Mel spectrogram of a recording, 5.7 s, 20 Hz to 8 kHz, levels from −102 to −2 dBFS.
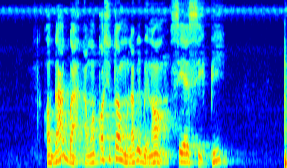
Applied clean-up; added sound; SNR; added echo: none; none; none; none.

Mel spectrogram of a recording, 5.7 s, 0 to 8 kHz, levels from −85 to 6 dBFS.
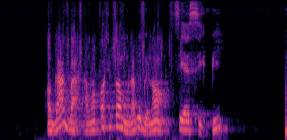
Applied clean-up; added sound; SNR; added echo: neural separator model SepFormer DNS4.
